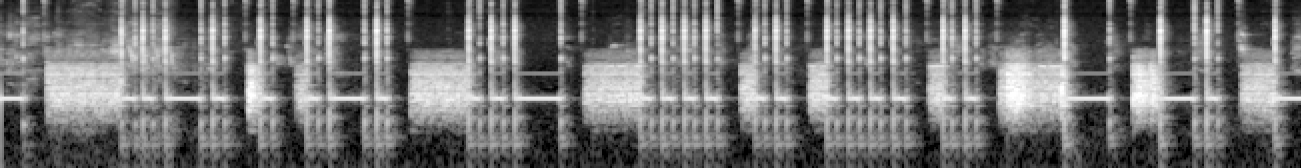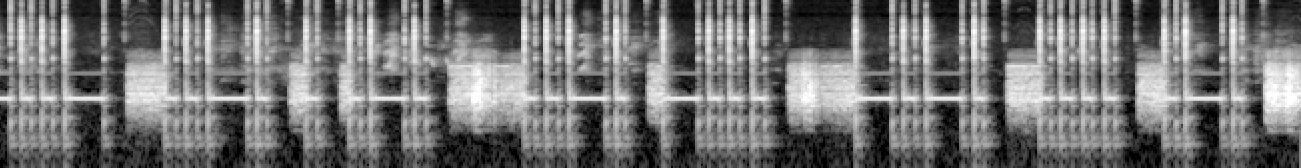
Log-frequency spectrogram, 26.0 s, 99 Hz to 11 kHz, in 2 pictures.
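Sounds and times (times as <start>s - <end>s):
radio band noise hiss: 0.0s - 4.9s, 5.7s - 6.6s, 9.2s - 13.1s, 14.2s - 19.7s, 20.8s - 21.7s, 23.1s - 23.5s, 24.4s - 26.0s
morse code tone: 0.0s - 26.0s.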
